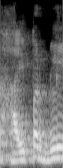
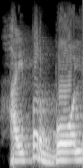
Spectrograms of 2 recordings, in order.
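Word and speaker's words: hyperbole: देखिए ये जो वर्ड हाइपर ब्ली है ना इसको आप हाइपर बोल या हाइपर बोला नहीं पड़ेंगे इसको हाइपर ब्ली ही प्रोनाउंस करेंगे ओके देखिए एग्जांपल राम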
